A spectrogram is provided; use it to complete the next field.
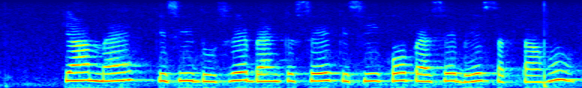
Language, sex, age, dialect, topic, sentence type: Hindi, female, 18-24, Awadhi Bundeli, banking, statement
